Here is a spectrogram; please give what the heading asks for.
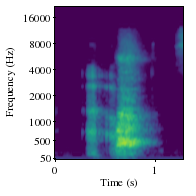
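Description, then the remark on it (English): A single sharp, fairly loud bark from a male pet dog at home, with a short yip-like lead-in and a faint high chirp right after; no other sounds around it. “We all love our puppies. He wants his 3 minutes of fame.”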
